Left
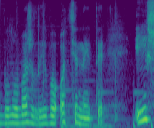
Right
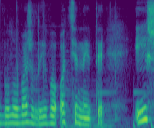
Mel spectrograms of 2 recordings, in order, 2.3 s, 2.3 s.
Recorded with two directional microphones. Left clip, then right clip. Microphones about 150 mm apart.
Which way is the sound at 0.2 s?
20° right (ahead or behind).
